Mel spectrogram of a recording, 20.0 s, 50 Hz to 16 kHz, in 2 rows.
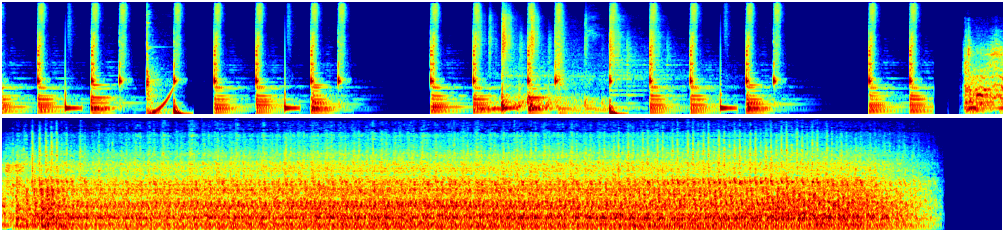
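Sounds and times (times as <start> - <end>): music: 0.0 - 9.4
engine chugging: 10.2 - 19.4.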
